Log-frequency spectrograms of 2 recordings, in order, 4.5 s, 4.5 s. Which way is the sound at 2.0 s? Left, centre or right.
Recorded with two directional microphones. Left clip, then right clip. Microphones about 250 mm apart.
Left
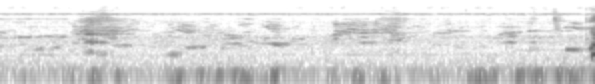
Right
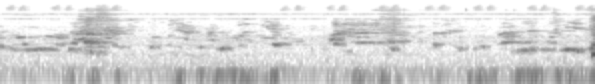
Right.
